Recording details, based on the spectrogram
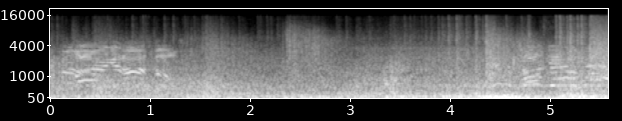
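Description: Dense gunfire rattles continuously through a battle in the video game World in Conflict, a Bradley vehicle engaging hostiles, growing heavier toward the end with radio-style voices faintly mixed in.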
